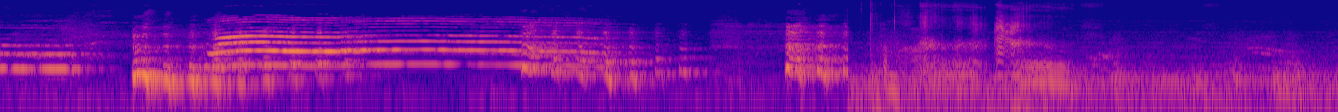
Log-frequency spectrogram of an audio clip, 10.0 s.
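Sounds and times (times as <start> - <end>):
cat growling: 6.6 - 8.2.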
